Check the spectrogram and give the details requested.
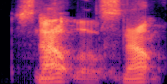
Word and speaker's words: Snotlout: Snout. That's how you pronounce his name.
